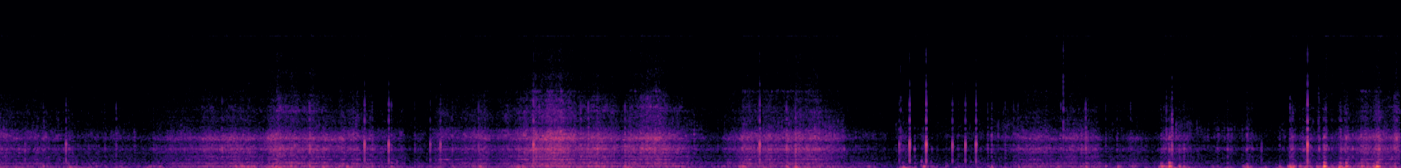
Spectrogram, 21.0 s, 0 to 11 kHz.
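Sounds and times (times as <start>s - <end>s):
bike tyres rushing on dirt: 0.0s - 13.2s, 14.1s - 21.0s
bike clicking and rattling: 13.4s - 21.0s.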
